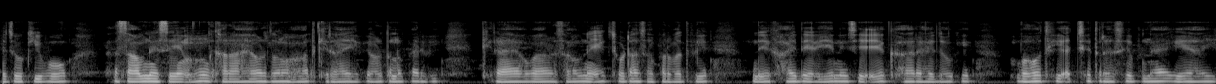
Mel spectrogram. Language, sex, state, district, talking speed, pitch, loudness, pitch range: Maithili, male, Bihar, Begusarai, 210 wpm, 130 Hz, -27 LUFS, 125-135 Hz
